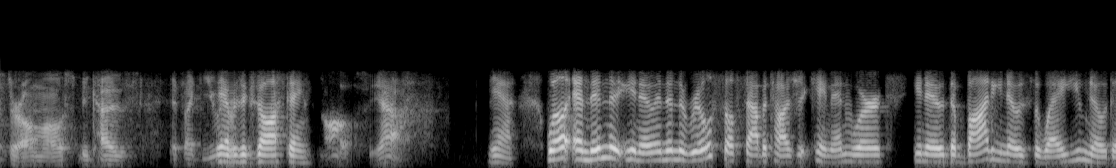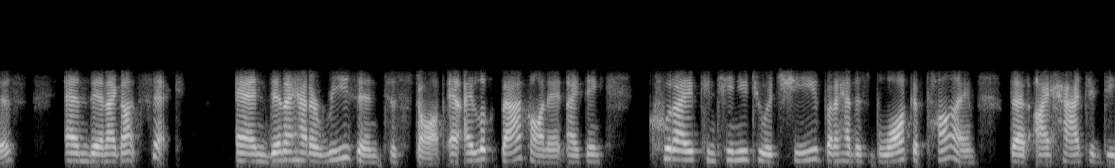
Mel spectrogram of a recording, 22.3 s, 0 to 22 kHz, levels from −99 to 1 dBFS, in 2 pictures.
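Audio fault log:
throughout: iLBC codec. The speech is confined to a telephone band of roughly 300 Hz to 3.4 kHz, with plainly audible rough, synthetic texture from coding each 20 ms frame's excitation independently. The quality and framing fit iLBC's 15.2 kbps mode.
2.30 to 2.35 s: lost iLBC frames. A 40 ms gap, consistent with two missing 20 ms frames, is filled by the decoder repeating the last pitch cycle with added noise. It sounds like a brief held, slightly buzzy vowel, and normal speech resumes immediately afterwards.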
